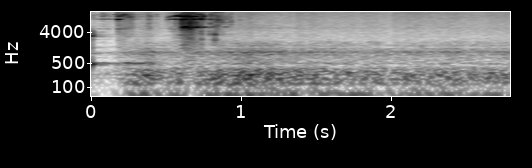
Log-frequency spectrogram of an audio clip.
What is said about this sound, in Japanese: はい部室の鍵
